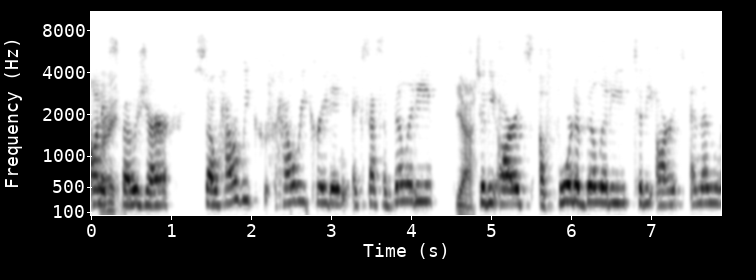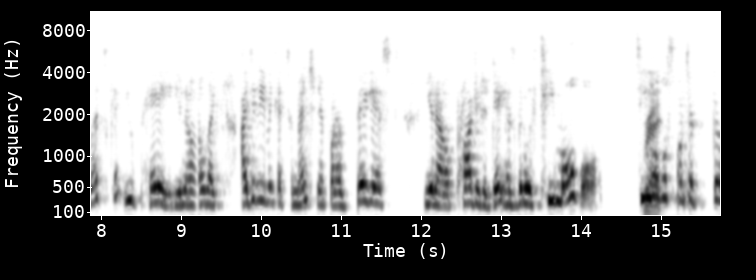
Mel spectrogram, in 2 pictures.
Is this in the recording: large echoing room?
no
